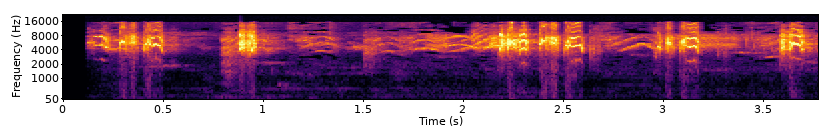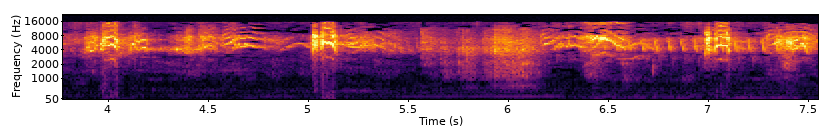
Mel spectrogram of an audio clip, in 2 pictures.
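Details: Female sogon bird lure call, used to draw males down: dense, high, thin chirps and squeaky twittering in rapid irregular bursts, with short sharp clicks between phrases.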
